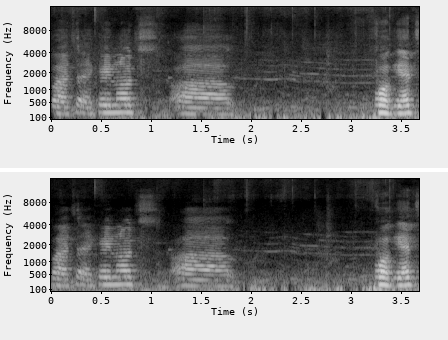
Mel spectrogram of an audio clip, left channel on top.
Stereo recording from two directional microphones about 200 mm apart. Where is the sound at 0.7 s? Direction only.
55° left (ahead or behind).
